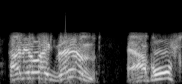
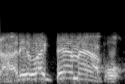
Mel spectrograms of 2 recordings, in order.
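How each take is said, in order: First: A break splits the line before the last word. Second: The line runs smoothly to the end without a break. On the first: "put punctuation in the wrong spot" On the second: "Like the great Good Will Hunting scene"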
